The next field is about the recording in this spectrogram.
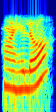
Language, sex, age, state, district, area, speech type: Maithili, female, 45-60, Bihar, Supaul, rural, conversation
